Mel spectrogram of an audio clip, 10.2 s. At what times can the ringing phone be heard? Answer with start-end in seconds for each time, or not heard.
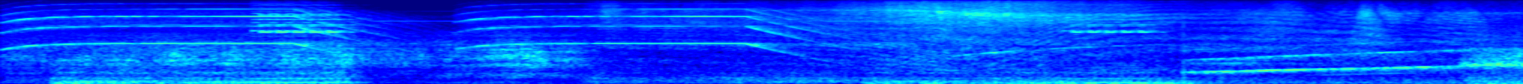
0.3-2.4, 5.7-7.8.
